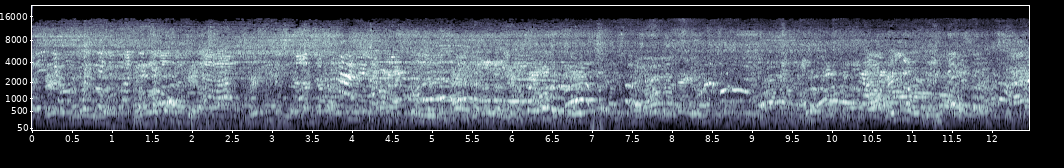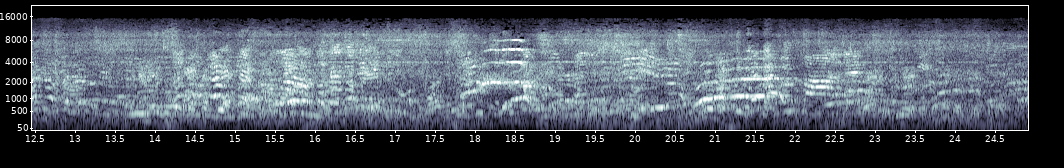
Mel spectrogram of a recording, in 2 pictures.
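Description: Children and adults shout and chatter excitedly close by.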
